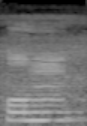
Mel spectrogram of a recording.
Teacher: Hum bukan hum. Jangan dengung jangan buka mulut, rapatkan penuh rapatkan bibir kita. Hum. Okey.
